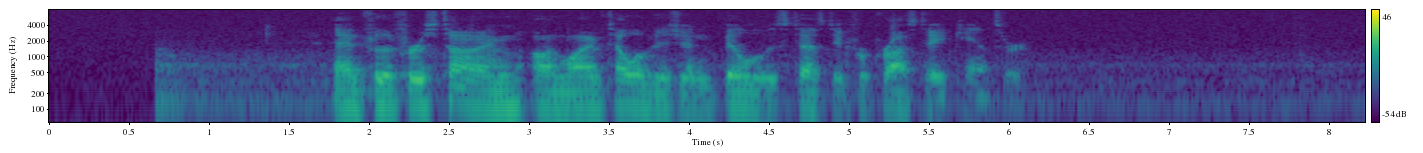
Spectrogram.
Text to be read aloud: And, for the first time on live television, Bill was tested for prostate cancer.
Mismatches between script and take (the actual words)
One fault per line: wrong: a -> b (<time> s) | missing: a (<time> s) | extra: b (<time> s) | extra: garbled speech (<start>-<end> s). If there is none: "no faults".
no faults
